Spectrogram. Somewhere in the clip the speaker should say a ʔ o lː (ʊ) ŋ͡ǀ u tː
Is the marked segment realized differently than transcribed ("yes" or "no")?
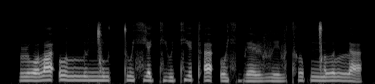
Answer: yes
